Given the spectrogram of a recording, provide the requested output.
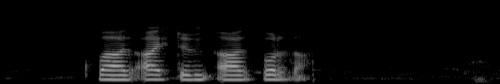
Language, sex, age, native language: Icelandic, male, 6, Icelandic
